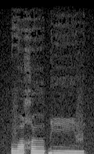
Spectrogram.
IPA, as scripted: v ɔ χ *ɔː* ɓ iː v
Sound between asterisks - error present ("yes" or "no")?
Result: yes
